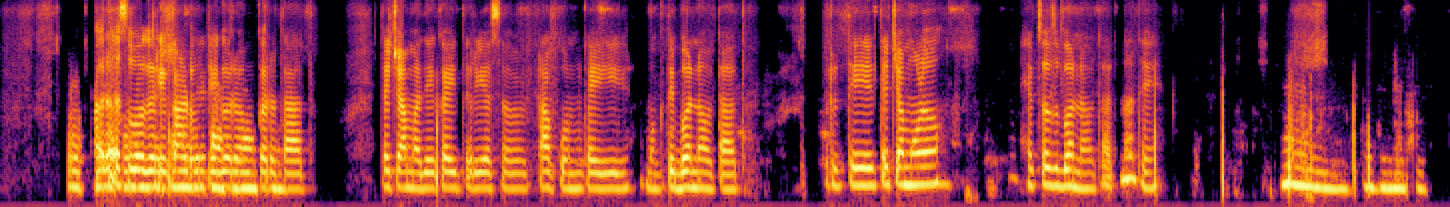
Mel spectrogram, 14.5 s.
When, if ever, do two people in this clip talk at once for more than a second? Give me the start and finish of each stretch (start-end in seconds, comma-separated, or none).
1.1-2.8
